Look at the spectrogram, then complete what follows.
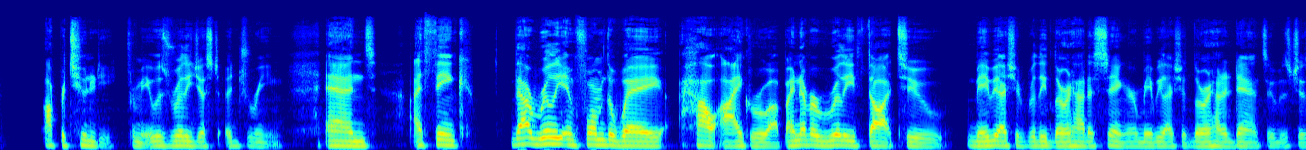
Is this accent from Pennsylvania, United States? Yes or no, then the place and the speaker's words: no; Atlanta, Georgia, United States; So I was born and raised in Atlanta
